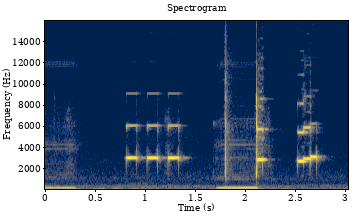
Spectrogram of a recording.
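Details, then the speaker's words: Spy 5000 two-way motorcycle alarm locate button pressed: three quick high chirps, a short low buzz, then a rising chirp. "and then the fourth one is a kind of a detect button so you press that in a car park if you've lost your bike"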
